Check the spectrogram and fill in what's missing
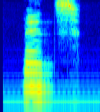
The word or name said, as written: mense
